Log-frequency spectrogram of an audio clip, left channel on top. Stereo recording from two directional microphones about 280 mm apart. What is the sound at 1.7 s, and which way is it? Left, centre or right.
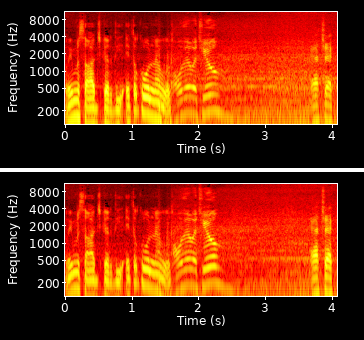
Speech, centre.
